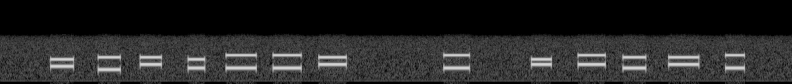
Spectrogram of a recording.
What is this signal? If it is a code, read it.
DTMF, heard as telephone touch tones, dialled by hand, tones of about 240 ms. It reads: 7204660 6 *#506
